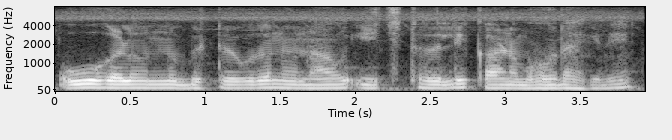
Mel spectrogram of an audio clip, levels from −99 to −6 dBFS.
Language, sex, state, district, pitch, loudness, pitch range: Kannada, male, Karnataka, Koppal, 115 Hz, -17 LUFS, 110-125 Hz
